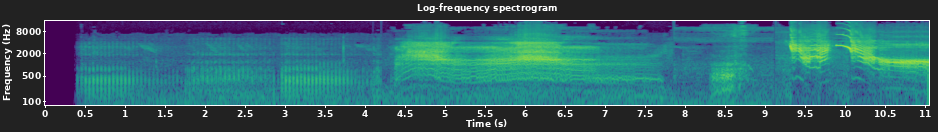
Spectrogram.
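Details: Cougar (Puma concolor) call: rasping bursts, then a drawn-out wavering yowl and a sharp, high scream.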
